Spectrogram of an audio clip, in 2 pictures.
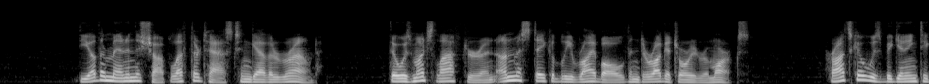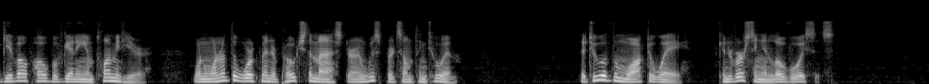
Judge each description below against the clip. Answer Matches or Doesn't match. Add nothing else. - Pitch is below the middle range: Matches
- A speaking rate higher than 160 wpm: Matches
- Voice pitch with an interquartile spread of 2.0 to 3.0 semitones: Doesn't match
